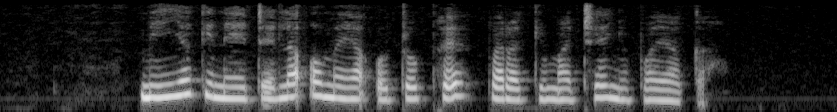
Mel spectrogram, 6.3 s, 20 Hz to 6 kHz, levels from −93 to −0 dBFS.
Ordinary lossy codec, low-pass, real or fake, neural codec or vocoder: AAC, 48 kbps; 5.4 kHz; real; none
